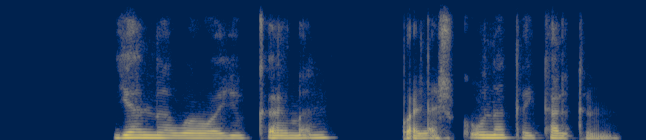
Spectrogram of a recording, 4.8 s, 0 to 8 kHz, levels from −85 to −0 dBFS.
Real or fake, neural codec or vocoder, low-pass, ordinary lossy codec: fake; codec, 16 kHz, 2 kbps, X-Codec, HuBERT features, trained on general audio; 7.2 kHz; Opus, 32 kbps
